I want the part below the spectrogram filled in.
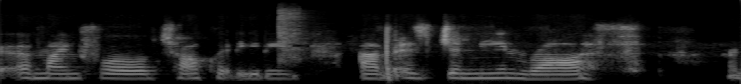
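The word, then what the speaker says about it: Geneen Roth: and practices like a mindful chocolate eating is janine roth her name is spelled g-e-n-e-e-n roth and she's written a ton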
